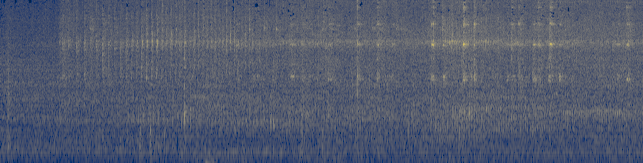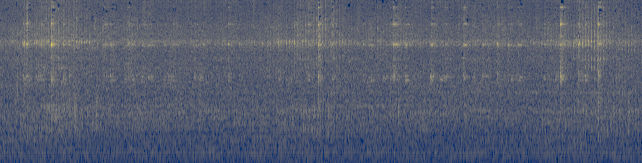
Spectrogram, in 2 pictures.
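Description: Mamod steam roller's small oscillating-cylinder steam engine running unloaded, a rapid steady chuffing with a high hiss that sets in about a second in. Its metal rolls and fittings give scattered sharp clicks and clinks on the tiled floor.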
